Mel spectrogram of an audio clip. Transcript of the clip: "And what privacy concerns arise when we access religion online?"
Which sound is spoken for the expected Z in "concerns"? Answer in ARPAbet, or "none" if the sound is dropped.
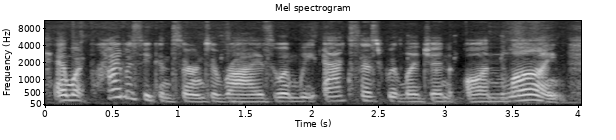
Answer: Z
